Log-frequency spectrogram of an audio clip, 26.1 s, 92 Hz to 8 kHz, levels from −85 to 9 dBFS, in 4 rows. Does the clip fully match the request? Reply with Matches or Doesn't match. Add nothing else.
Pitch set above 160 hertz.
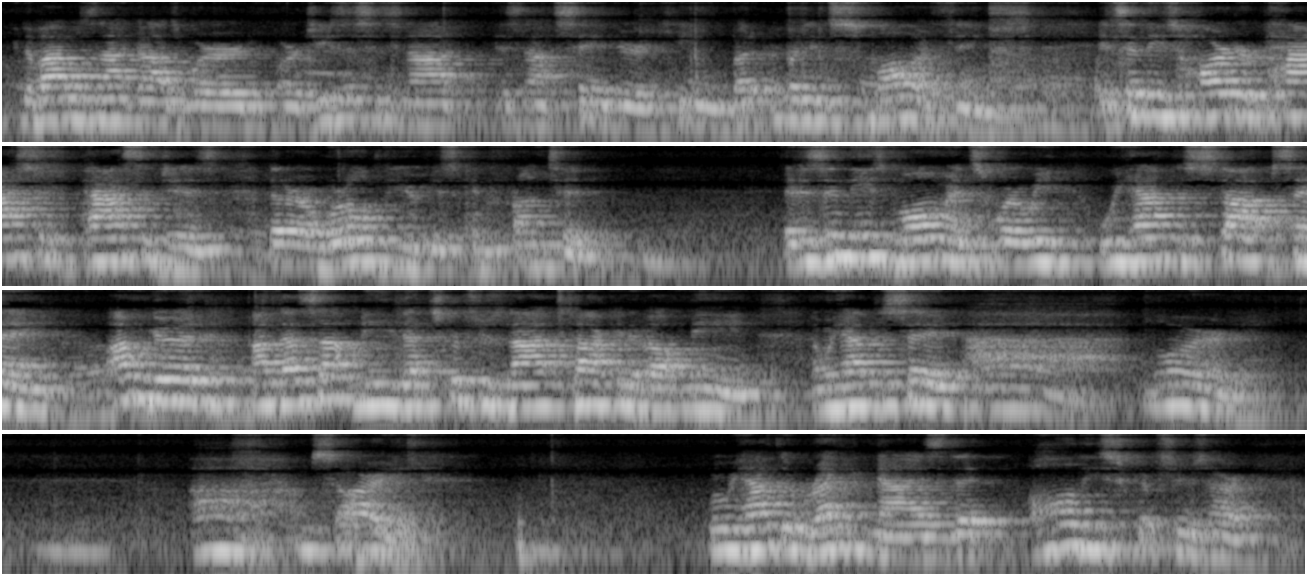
Matches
